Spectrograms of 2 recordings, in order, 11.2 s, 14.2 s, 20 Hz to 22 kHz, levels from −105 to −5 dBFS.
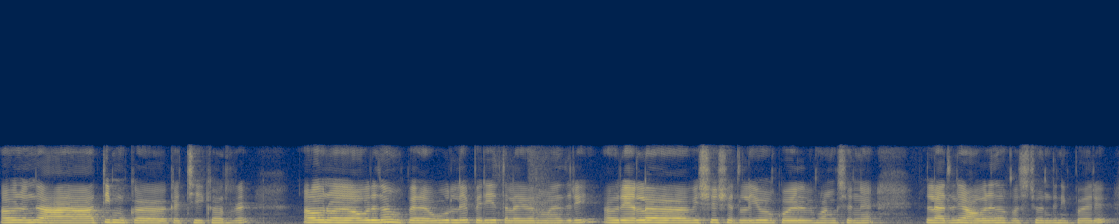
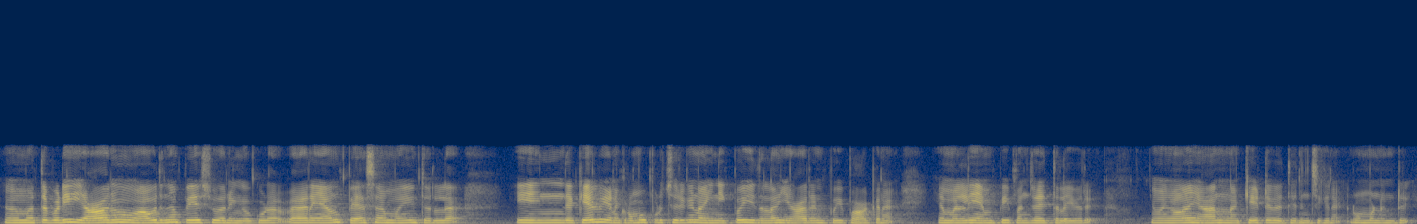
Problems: none marked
